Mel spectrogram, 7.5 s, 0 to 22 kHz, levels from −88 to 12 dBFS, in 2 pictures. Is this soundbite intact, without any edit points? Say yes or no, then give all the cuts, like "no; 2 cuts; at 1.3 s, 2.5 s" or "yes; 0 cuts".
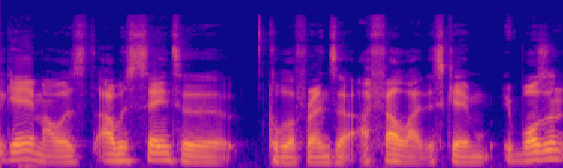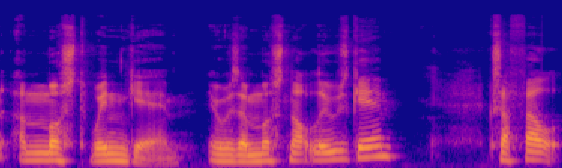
yes; 0 cuts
